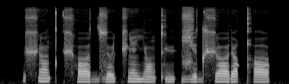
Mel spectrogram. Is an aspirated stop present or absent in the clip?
present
